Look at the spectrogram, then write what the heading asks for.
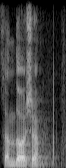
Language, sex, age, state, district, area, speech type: Malayalam, male, 18-30, Kerala, Wayanad, rural, read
